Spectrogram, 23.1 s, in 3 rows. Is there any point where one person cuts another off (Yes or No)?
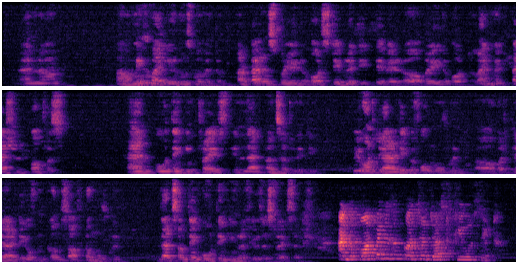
No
